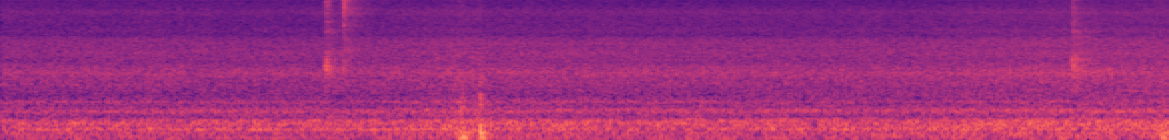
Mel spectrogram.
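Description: Steady low roar of the burner with a soft rushing flame and a couple of small clicks; burner lit and running normally.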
